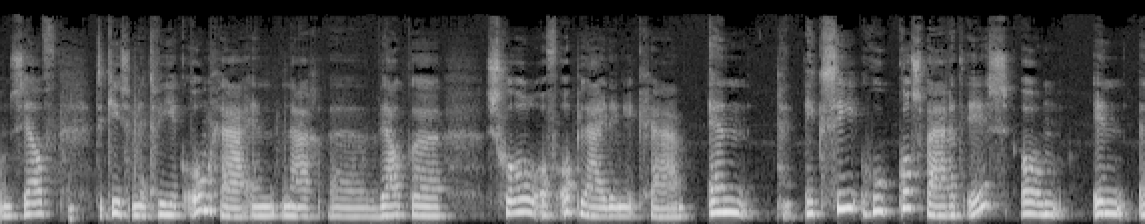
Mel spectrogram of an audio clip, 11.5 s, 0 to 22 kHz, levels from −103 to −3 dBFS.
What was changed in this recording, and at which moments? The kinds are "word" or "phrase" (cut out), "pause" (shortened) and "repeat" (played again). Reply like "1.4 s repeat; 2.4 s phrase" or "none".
1.3 s word; 6.9 s pause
